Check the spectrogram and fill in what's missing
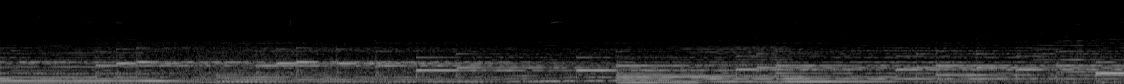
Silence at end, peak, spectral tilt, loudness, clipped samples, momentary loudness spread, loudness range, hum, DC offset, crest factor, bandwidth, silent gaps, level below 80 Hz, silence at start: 0 s; -22 dBFS; -8.5 dB/octave; -37 LUFS; under 0.1%; 5 LU; 2 LU; none; under 0.1%; 14 dB; 14 kHz; none; -56 dBFS; 0 s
